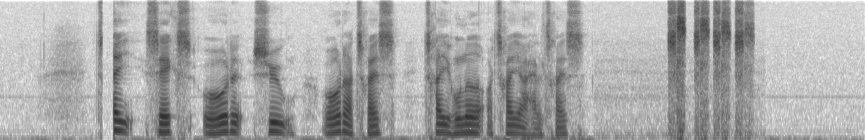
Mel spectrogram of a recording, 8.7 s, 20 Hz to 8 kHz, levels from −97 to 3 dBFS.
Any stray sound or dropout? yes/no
yes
